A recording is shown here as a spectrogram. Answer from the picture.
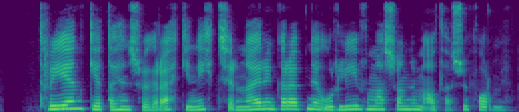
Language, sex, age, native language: Icelandic, female, 30-39, Icelandic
